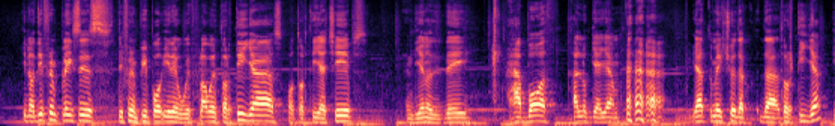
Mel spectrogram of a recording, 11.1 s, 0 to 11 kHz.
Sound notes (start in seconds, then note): 8.3 chuckles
